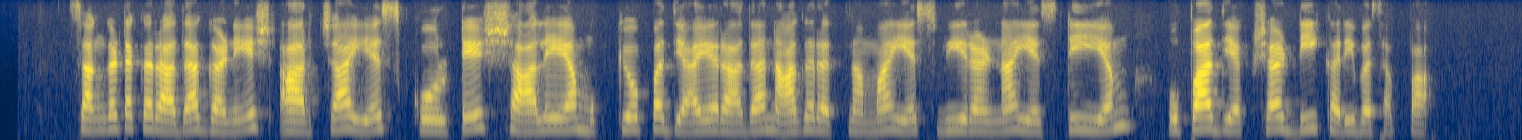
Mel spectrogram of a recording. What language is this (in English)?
Kannada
